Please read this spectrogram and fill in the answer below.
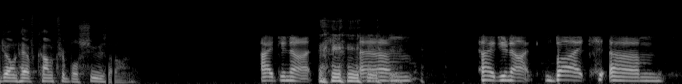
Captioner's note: laughter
